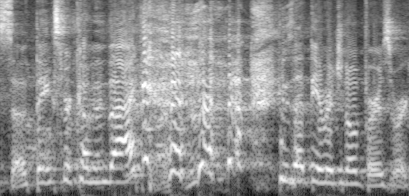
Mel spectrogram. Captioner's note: laughs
